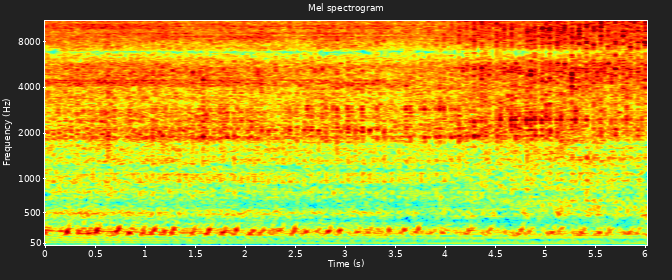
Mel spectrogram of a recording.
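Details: 1952 Johnson SeaHorse 10hp two-stroke outboard running in a tank, revived without new parts; even steady idle putter, no misses or knocks; runs good, though needs pull rope, O-rings, grip and small gas leak fix.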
